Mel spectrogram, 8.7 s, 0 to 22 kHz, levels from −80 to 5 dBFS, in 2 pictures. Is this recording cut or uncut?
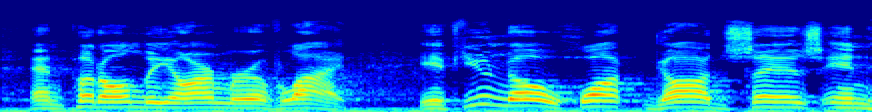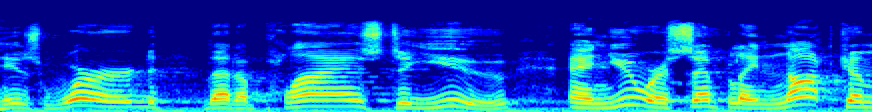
uncut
